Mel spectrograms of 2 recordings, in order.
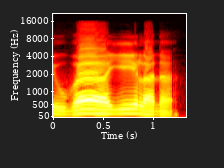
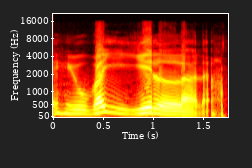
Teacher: Pada lafal yubayyi tekankan di huruf ya, bukan yubayyi lana.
